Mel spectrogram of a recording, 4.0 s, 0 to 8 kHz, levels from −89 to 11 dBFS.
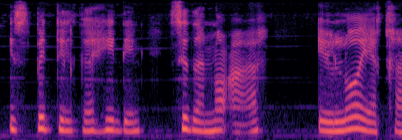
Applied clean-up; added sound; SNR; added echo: neural separator model SepFormer DNS4.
